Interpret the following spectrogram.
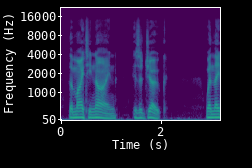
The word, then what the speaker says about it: Nein: But Caleb, whose accent makes his pronunciation unclear, says it as Nein, the German word for no.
